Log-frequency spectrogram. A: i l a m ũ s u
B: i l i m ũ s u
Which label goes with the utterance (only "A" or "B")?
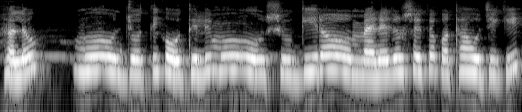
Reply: B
